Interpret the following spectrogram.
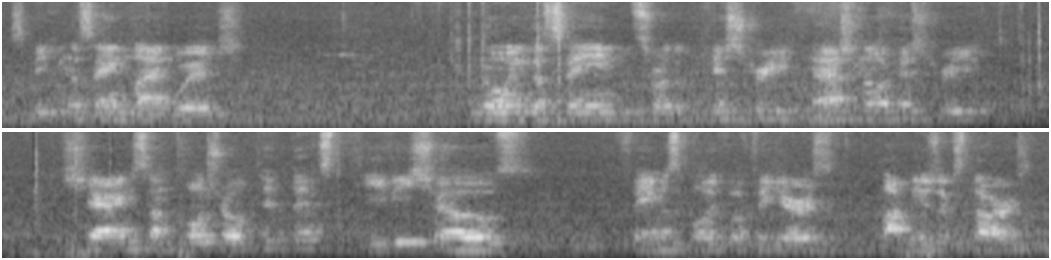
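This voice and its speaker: A man giving a university lecture in a measured, emphatic way, building points through lists. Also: on the high side, little pitch movement. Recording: echoey room, distant mic, air conditioning hum.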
